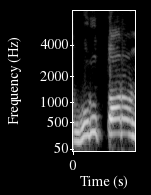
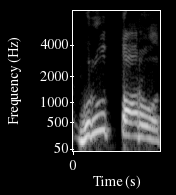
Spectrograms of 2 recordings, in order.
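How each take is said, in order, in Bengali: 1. শব্দটি ছোট করে থামা র দিয়ে শেষ হয়। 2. শব্দটি টানা ও-কার স্বর দিয়ে শেষ হয়। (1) "গুরুতর না" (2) "তর রো রকার রো"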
